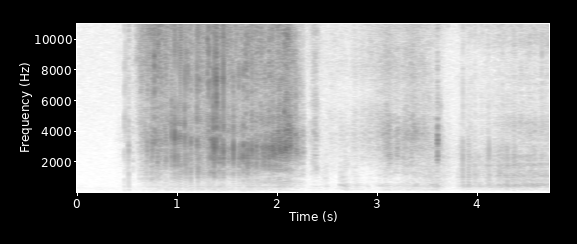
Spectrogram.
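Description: Fingernails scratch along the fabric spine and top cover of a thick, navy cloth-bound hardcover book resting on a wooden table. A bright, dry, hissy scratching starts after about half a second and is loudest and densest for the first two seconds. It then continues more softly in uneven, raspy strokes to the end.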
